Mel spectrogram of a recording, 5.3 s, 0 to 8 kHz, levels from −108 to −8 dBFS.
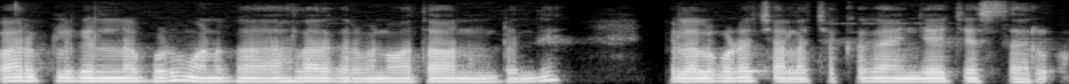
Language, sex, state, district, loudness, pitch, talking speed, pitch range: Telugu, male, Andhra Pradesh, Chittoor, -19 LUFS, 110 Hz, 125 wpm, 105-115 Hz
